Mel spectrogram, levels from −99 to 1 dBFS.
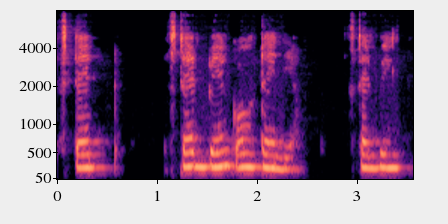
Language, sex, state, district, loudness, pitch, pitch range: Bengali, female, West Bengal, Purulia, -22 LUFS, 235 Hz, 230-250 Hz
